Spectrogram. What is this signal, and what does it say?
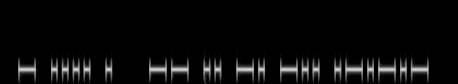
Morse code, heard as a keyed tone, about 22 wpm, 700 Hz. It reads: THE MIND.
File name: practice / 22wpm / Sentences with 4-Word Phrases - 22wpm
